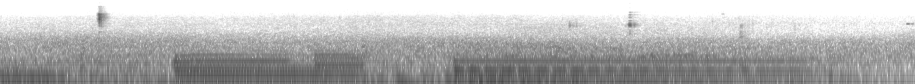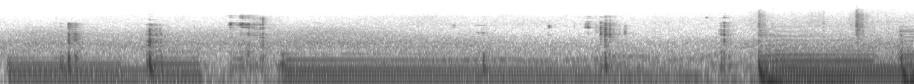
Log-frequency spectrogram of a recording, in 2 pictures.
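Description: Popcorn being chewed close up, with soft crunching bites over gentle lo-fi music, the munching coming in irregular bursts throughout.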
